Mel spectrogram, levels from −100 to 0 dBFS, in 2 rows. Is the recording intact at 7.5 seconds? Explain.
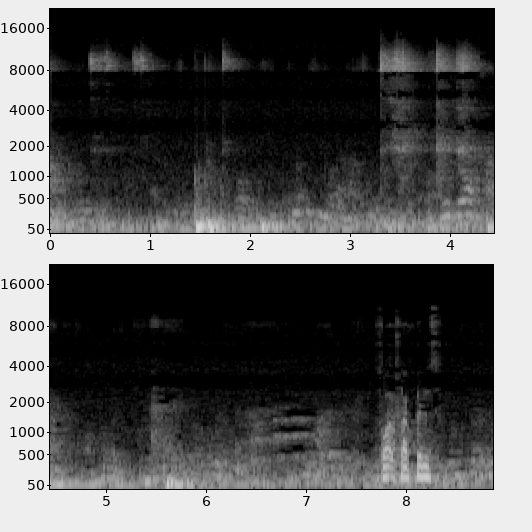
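No. At 7.5 seconds the audio is inside an adaptive stream at a lower bitrate stretch that begins abruptly at 4.29 s and runs to the end. The player evidently switched to a much cheaper encoding, which fits a step from roughly 96 kbit/s AAC down to about 12 kbit/s HE-AAC. Nothing remains above 11.1 kHz, the upper treble is gone and artefacts thicken. Unlike a dropout or packet loss, there is no gap, only a sustained drop in quality.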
